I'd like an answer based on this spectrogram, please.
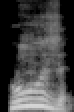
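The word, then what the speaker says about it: whose: हुज, किसका, हुज book वगैरह, तो ये हुज डब्ल्यू साइलेंट है।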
